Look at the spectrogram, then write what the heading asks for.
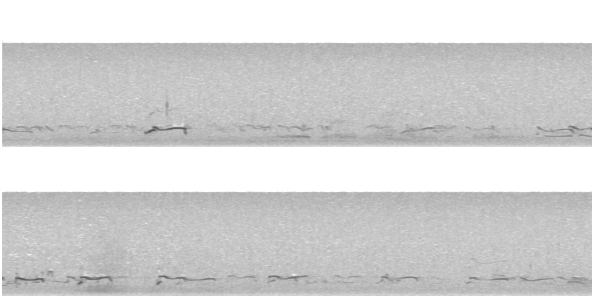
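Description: Birds calling: many short, high chirps and whistles repeating throughout over a faint steady hiss, with one lower call about ten seconds in.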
